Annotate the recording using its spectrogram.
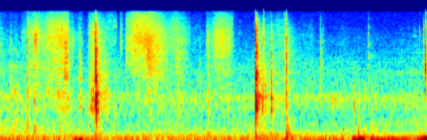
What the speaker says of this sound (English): So now I'm going to cut on just the solid lines around the edge.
